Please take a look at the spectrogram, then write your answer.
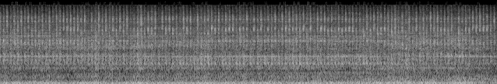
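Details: Toyota Revo diesel idling busily with a fast, uneven clacking about three to four per second over loud hiss, a clatter from the upper engine; mechanic suspects the timing chain, pending teardown.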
